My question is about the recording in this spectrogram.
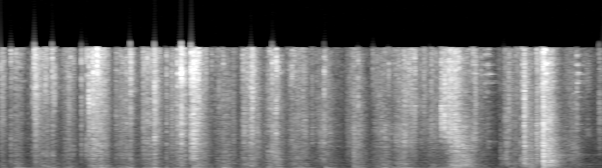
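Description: A bread knife sawing through the crisp crust of a freshly baked no-knead loaf on a wooden board: a rapid run of crackles and scrapes, with one louder crack about five and a half seconds in as the cut goes through, then it stops.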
